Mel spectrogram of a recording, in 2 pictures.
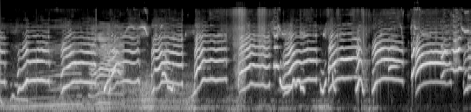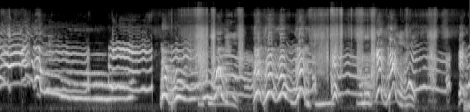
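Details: Rapid series of short rising dog yelps, about one each second, gives way to a long falling howl, then a dense mix of overlapping howls with faint music and voices.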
